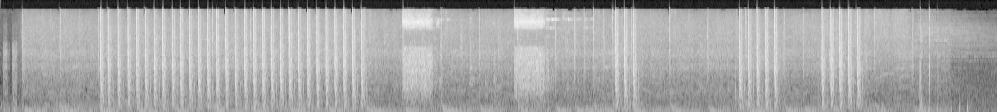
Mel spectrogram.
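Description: Sustained bursts of rapid gunfire are aimed at an armored Toyota Land Cruiser Prado, loud and close, with long automatic strings, short pauses and a few sharper single cracks.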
